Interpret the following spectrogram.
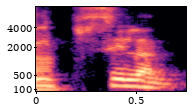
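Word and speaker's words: Ypsilon: আর এটাকে বলা হয় ওয়াইটা হবে ইপসিলন, ইপসিলন, ইপ, ইপসিলন। ইপসিলন, ইপসিলন।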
